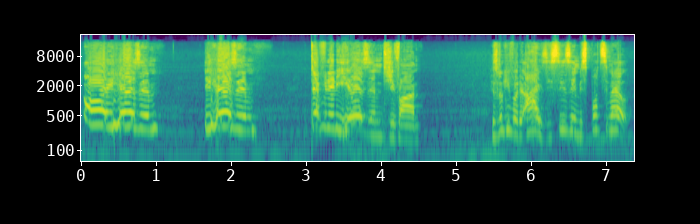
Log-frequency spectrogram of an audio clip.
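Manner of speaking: high-pitched, thrilled esports call; excited play-by-play. Real, not acted.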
